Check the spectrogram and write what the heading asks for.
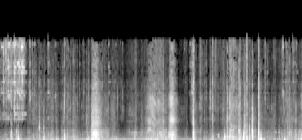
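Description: Cardboard box and paper packing rustling and knocking as it is rummaged, in a few short bursts with scattered clicks.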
